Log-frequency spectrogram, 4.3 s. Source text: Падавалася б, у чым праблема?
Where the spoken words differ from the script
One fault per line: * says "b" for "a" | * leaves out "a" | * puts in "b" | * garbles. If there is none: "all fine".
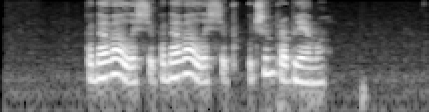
* puts in "падавалася"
